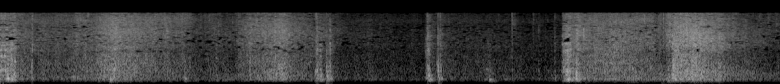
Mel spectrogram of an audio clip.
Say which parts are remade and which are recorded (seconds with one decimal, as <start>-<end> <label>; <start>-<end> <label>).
0.0-6.0 remade; 6.0-7.0 recorded; 7.0-7.8 remade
